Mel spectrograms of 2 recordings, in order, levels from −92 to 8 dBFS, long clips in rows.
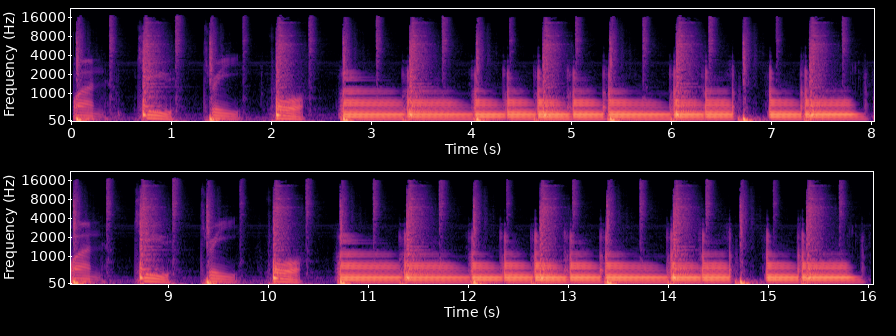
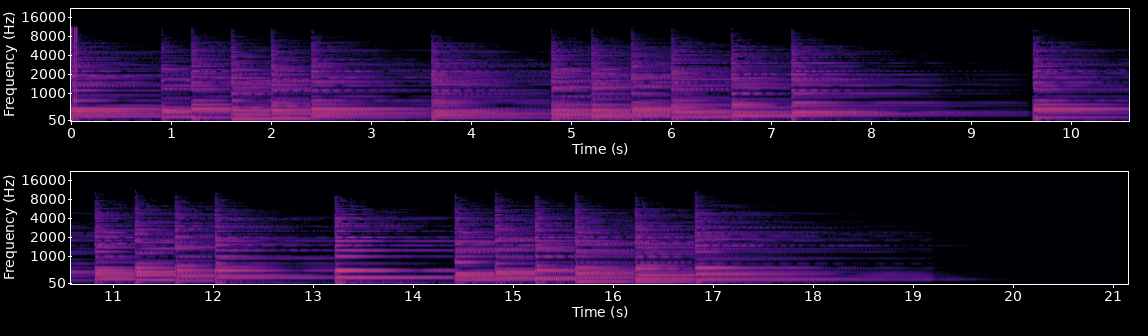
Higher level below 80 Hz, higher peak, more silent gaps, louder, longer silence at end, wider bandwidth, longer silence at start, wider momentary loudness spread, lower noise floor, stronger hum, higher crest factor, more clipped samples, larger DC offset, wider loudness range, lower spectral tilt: first, -30 dBFS vs -68 dBFS; first, -2 dBFS vs -14 dBFS; neither; first, -21 LUFS vs -44 LUFS; second, 0.1 s vs 1.95 s; first, 17 kHz vs 11 kHz; about the same, 0 s vs 0 s; second, 9 LU vs 14 LU; second, -43 dBFS vs -86 dBFS; neither; second, 18 dB vs 30 dB; neither; neither; about the same, 4 LU vs 6 LU; first, -6.5 dB/octave vs -5 dB/octave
